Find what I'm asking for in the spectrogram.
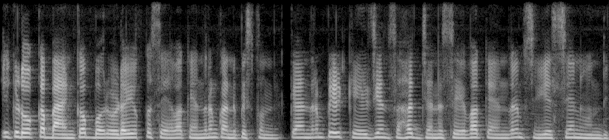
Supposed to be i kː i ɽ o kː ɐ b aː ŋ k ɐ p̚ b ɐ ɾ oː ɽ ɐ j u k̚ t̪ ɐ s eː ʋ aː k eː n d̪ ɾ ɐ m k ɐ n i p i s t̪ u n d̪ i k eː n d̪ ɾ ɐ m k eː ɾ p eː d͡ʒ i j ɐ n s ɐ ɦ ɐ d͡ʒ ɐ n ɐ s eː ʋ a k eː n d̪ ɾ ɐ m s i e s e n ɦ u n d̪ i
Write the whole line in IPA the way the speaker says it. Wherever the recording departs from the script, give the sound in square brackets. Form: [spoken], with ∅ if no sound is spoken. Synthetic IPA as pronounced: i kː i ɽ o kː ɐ b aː ŋ k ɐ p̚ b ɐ ɾ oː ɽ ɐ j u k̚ t̪ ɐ s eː ʋ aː k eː n d̪ ɾ ɐ m k ɐ n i p i s t̪ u n d̪ i k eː n d̪ ɾ ɐ m [p] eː ɾ [k] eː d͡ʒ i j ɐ n s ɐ ɦ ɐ d͡ʒ ɐ n ɐ s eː ʋ a k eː n d̪ ɾ ɐ m s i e s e n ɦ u n d̪ i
